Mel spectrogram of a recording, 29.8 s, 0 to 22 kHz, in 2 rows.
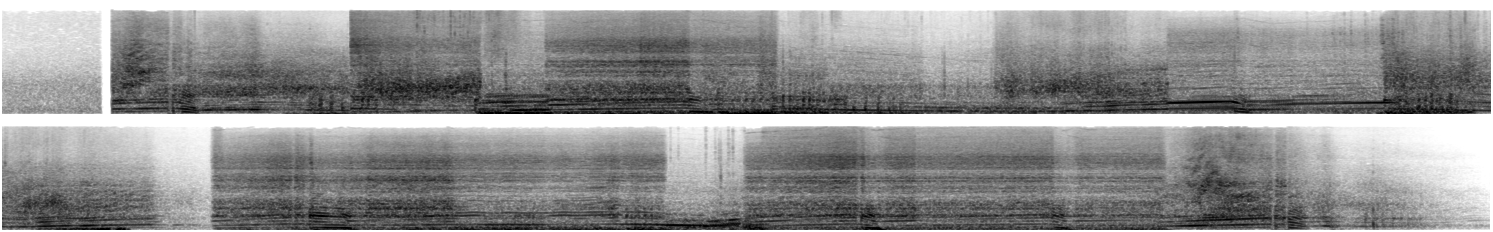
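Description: Alpine A110's 1.8-litre turbocharged four-cylinder engine being driven hard, its pitch repeatedly climbing and dropping as it revs through the gears and lifts off. It cuts in suddenly about a second in, drops out briefly about halfway, and fades away near the end.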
